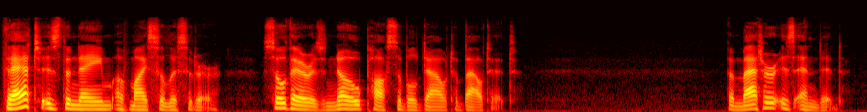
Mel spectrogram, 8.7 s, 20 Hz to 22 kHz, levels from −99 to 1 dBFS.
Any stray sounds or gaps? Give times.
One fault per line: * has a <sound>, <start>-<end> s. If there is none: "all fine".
all fine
